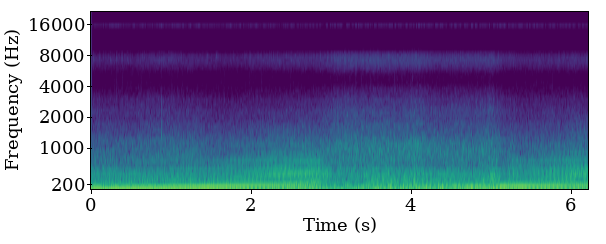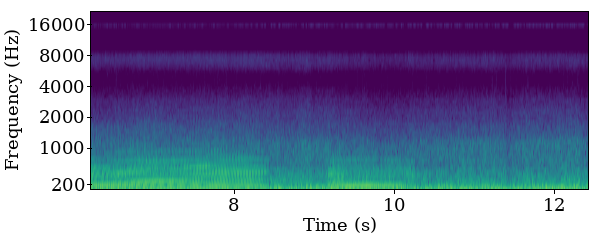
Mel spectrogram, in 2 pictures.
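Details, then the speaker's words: Barn-find Ford Capri Ghia on a country road run, camera held out of the window: even engine drone climbing through the gears with short dips at each shift; smooth, steady exhaust, a healthy run. "Um, obviously we listen to the exhaust sounds pretty decent in my opinion."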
